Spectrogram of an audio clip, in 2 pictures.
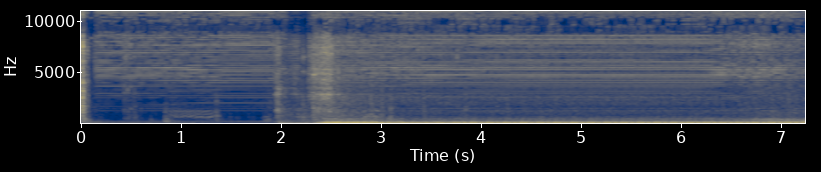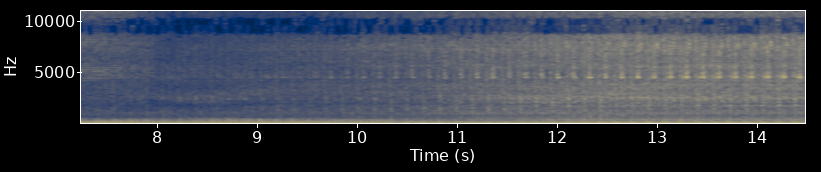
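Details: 1996 350 Vortec V8 with carb and HEI in 1989 Chevy 1500 cranks, idles with light steady tick about three a second; persists after new rod bearings; owner suspects valves too tight, lifters, cam, or piston slap.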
